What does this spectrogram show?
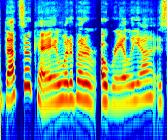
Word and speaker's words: Aurelia: And what about Aurelia? Is Aurelia? How am I say it wrong? Aurelia.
